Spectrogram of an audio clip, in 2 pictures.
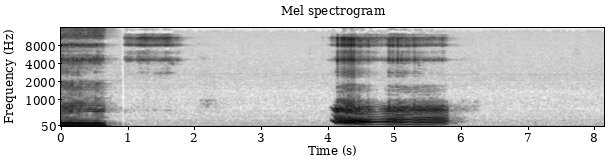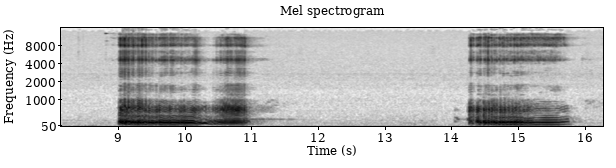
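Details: Sleeping Shih Tzu puppy snoring indoors: loud, rough, low breaths lasting about two seconds each, repeated roughly every five seconds with quiet pauses between.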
